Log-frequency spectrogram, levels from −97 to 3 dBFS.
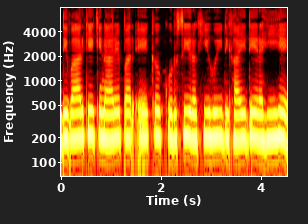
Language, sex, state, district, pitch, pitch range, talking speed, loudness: Hindi, female, Maharashtra, Washim, 200 Hz, 195-205 Hz, 160 wpm, -11 LUFS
